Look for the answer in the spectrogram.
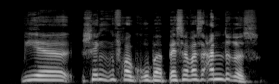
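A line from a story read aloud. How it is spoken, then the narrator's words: Calling out. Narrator (German): ruft er dem großen Konrad zu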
